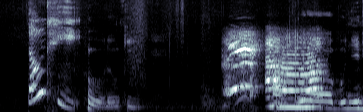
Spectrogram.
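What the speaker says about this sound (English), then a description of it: "Ini memang bunyi donkey, bukan bunyi mulut orang." A donkey brays loudly at close range at what appears to be a zoo, its harsh rising and falling calls sounding in two bursts, the second long and sustained, with people talking nearby between calls.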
